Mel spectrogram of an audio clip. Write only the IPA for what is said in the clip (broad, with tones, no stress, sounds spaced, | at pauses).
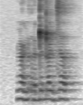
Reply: ɳ ɤ˧˩˧ ɳ r ʌ˩˧ ɖ ɛ˥˨ ɖ ʌ˥˨ ɳ d͡z ə˥˨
